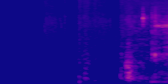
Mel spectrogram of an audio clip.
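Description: Near silence: room tone, with a faint brief sound near the end.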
